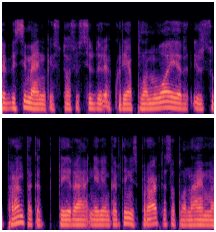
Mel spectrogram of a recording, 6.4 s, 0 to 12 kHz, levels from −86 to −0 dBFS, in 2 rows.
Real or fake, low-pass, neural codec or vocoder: fake; 7.2 kHz; codec, 16 kHz, 4 kbps, FreqCodec, smaller model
